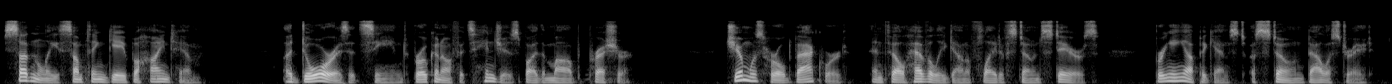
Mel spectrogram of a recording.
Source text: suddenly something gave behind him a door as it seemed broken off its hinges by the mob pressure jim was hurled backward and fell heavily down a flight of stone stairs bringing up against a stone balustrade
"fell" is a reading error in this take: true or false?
false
